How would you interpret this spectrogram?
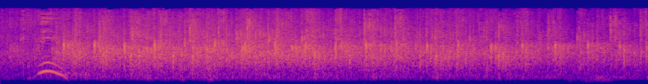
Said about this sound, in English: We'd like to give a round of applause to our guest tonight, Zach Esmai. Why don't we give a round of applause?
